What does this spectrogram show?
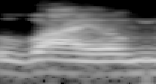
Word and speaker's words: Viome: And I can't pronounce the word Viome, which is V as in Victor. I love it. I love it. So it's Viome.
